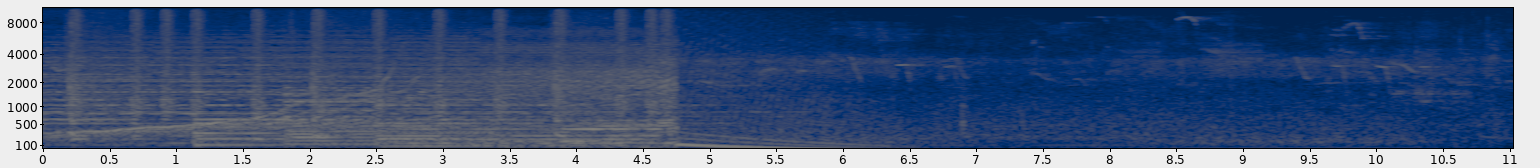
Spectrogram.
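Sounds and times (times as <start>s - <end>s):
background music: 0.0s - 6.4s.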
